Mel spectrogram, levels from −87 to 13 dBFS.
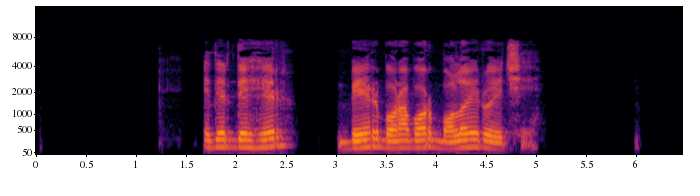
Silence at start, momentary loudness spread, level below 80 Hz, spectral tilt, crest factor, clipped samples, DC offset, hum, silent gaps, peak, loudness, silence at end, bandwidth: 1.7 s; 15 LU; -62 dBFS; -5.5 dB/octave; 18 dB; under 0.1%; under 0.1%; none; 2.93-2.98 s; -2 dBFS; -17 LUFS; 1.45 s; 7.8 kHz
